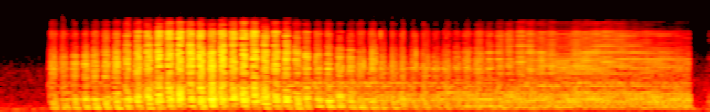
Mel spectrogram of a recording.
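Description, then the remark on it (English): A Transformers-style robot transformation effect: a loud, distorted mechanical buzz that throbs in rapid, steady pulses for about six and a half seconds, swelling early then holding, with no talking. “It, it's this Transformers type of uh, when they transform, they make this weird ass sound, and this is what it kind of sounded.”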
